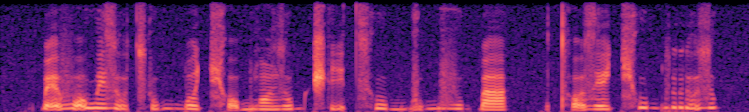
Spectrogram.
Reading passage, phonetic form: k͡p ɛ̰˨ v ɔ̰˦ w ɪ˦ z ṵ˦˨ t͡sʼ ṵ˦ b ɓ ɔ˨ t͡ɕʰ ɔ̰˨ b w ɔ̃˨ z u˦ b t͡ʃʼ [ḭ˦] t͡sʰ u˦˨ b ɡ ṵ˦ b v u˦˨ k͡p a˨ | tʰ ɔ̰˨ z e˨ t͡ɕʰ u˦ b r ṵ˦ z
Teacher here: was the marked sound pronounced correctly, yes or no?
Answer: yes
